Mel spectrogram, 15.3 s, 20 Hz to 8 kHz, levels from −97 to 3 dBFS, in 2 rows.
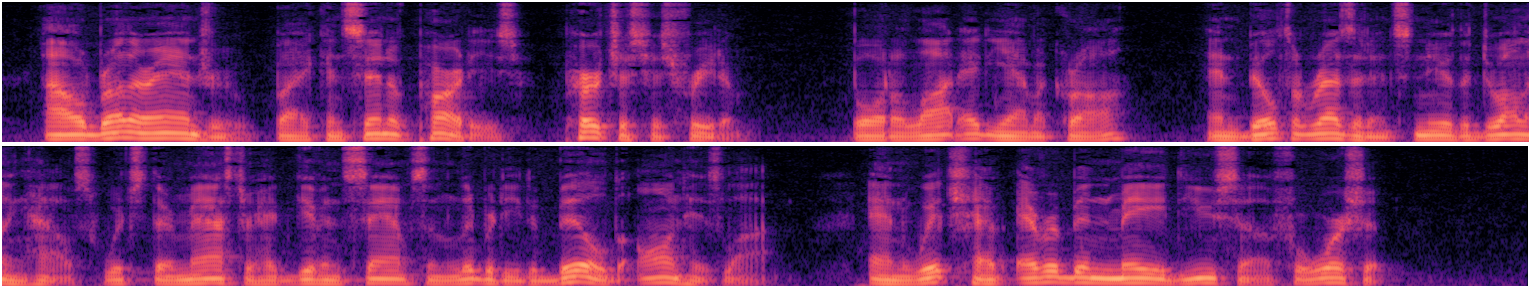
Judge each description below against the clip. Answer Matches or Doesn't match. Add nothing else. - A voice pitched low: Matches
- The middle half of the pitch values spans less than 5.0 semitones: Matches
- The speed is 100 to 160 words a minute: Doesn't match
